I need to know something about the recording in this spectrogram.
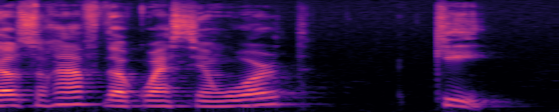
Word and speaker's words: qui: We also have the question word qui. Qui. Qui is spelled Q-U-I, en català Q-U-I. And again, the U here doesn't sound, we'd say directly qui.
